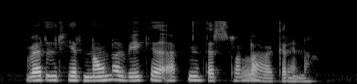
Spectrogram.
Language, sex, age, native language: Icelandic, female, 30-39, Icelandic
